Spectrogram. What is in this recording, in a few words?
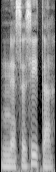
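"necesita", male, spanish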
